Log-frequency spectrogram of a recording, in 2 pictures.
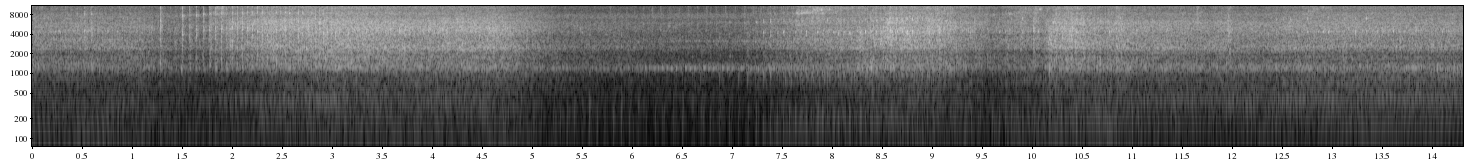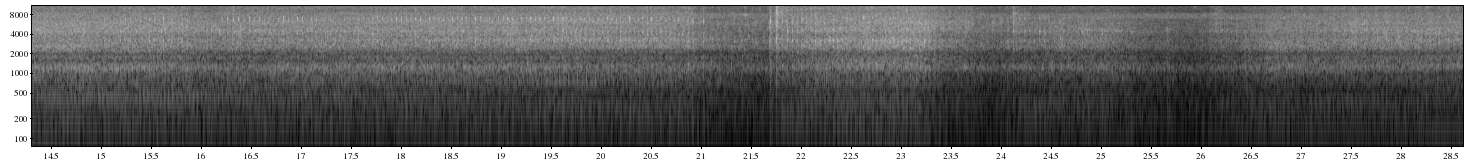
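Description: Small gas engines of Mokai jet-drive kayaks running, with the engine note rising and falling as the throttle is opened and eased. The loudest surges come about two seconds in, around eight to ten seconds in, and again past twenty seconds.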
